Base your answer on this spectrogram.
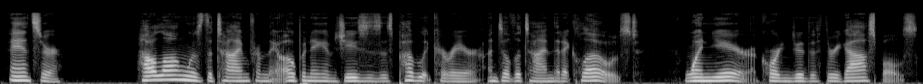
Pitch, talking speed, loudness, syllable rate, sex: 160 Hz, 155 wpm, -19 LUFS, 4.9 syllables/s, female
